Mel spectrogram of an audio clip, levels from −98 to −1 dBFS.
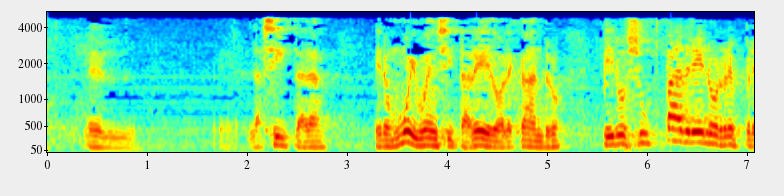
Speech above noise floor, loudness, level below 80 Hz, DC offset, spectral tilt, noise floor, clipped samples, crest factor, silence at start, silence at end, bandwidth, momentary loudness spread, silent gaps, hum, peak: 29 dB; -14 LUFS; -50 dBFS; under 0.1%; -7.5 dB/octave; -43 dBFS; under 0.1%; 16 dB; 0 s; 0 s; 5 kHz; 16 LU; none; none; 0 dBFS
